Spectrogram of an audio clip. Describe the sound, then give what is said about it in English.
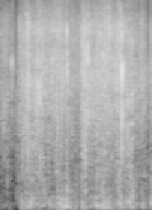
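A long paper suggestion note, crumpled up really tight, being unfolded, with a steady run of crisp crinkles and small crackling pops for a second or two. No one speaks. “Unfurling it. It's a big, long one. Yeah, they crumpled up really tight.”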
